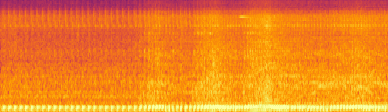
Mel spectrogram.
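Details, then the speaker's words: Engine after a piston ring replacement without replacing the block: steady, even low thump at idle with no tapping, rattle or clicking; smoke gone, smooth normal idle. "ini mesinnya sudah halus ya sudah kita bikin halus ini asamnya pun sudah hilang yang enak"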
